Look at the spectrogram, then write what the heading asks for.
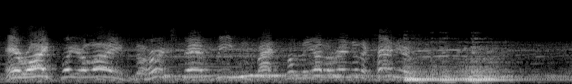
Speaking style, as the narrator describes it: Rocky shouts

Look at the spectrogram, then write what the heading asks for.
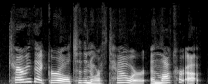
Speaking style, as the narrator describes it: cried the princess

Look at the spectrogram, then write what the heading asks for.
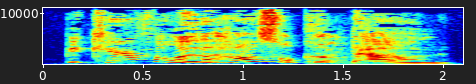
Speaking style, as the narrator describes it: cried Flossie

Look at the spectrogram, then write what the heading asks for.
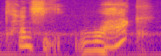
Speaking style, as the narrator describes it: she asked breathlessly

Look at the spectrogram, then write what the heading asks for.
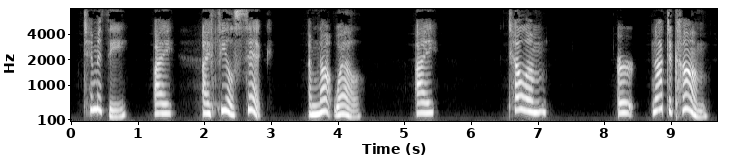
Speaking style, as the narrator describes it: she faltered

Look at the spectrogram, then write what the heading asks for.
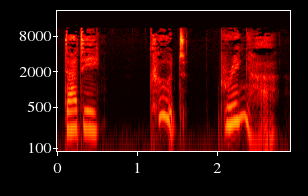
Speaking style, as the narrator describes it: said Katie hesitantly

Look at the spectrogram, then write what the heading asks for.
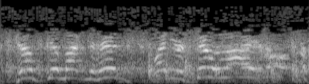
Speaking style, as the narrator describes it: Cursing Dakota for opening fire, Hard Luck shouted

